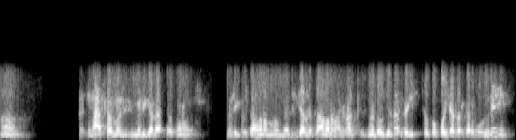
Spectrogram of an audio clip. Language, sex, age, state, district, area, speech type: Odia, male, 45-60, Odisha, Kendrapara, urban, conversation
